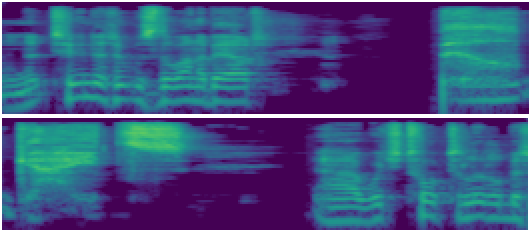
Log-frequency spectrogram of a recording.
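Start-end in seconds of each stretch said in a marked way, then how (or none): 2.2-3.6 whispered name. Pretend. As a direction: whisper it so nobody hears. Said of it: "Just be a little bit subtle there".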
